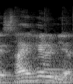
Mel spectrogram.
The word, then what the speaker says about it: 臍ヘルニア: ね僕らはヘソヘルニアって書いて臍ヘルニアって読みますけれどで嘘が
